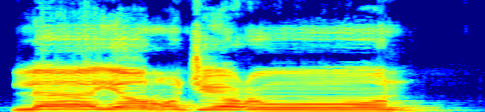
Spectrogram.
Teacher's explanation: را کو موٹا پڑھنا ہے اور عین کو جو ہے حلق میں پڑھنا ہے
